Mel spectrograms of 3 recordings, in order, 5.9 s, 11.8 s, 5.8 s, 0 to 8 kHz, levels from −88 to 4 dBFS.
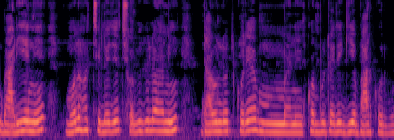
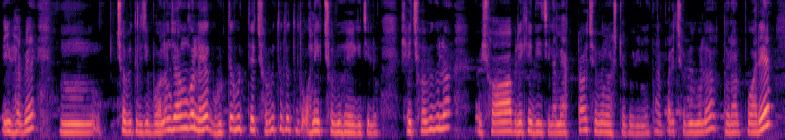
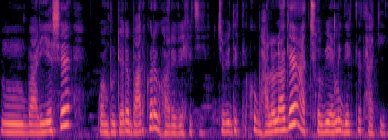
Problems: background sounds at intervals, continuous background conversations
